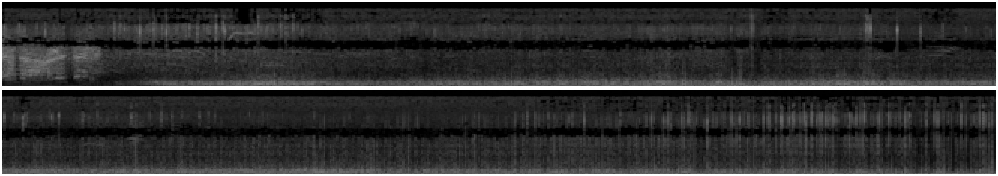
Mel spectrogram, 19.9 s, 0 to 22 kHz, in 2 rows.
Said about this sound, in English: T-minus 10, 9, 8. We have a go for main engine start. We have main engine start. 4, 3, 2, 1, 0.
